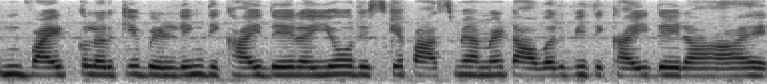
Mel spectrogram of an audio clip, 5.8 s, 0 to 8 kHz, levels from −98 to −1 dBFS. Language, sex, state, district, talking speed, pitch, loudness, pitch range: Hindi, female, Chhattisgarh, Bilaspur, 200 wpm, 230 Hz, -15 LUFS, 220-240 Hz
